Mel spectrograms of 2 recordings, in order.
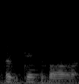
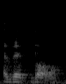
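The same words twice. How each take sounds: First: Abiteboul said as a-bi-te-BOOL, four syllables; wrong pronunciation. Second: Abitbol said as a-beet-BOLE, three syllables; correct pronunciation. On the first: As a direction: Abiteboul with every vowel sounded out. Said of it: "I'll get the proper pronunciation". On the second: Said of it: "I'm about to get it right here". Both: Shown as a demonstration.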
